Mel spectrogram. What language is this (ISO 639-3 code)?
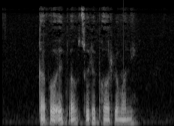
fas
